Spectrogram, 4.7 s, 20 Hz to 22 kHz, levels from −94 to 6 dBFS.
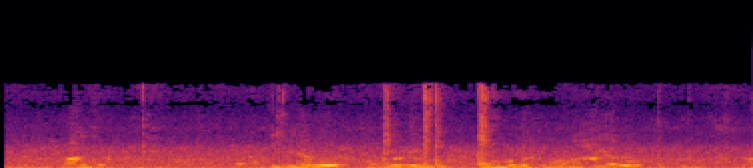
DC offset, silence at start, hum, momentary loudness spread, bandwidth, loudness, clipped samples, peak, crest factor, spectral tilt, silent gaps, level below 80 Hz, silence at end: under 0.1%; 0.05 s; none; 14 LU; 11.5 kHz; -20 LUFS; under 0.1%; -4 dBFS; 16 dB; -6.5 dB/octave; none; -42 dBFS; 0 s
